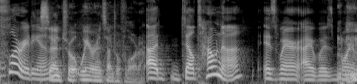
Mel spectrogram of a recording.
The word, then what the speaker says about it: Deltona: And that's Deltona she's not mispronouncing Daytona. No, Deltona. DEL.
